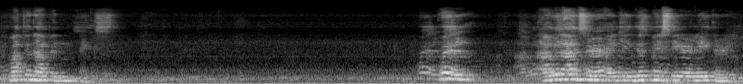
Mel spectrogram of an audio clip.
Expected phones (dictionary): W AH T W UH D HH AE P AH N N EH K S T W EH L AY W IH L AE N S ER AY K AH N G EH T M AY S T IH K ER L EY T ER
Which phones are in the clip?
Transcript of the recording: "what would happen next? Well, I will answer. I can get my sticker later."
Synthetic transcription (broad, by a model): W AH T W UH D HH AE P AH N N EH K S T W EH L AY W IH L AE N S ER AY K AH N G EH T M AY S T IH ER L EY T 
